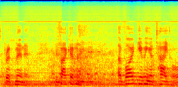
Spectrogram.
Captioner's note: audience laughing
